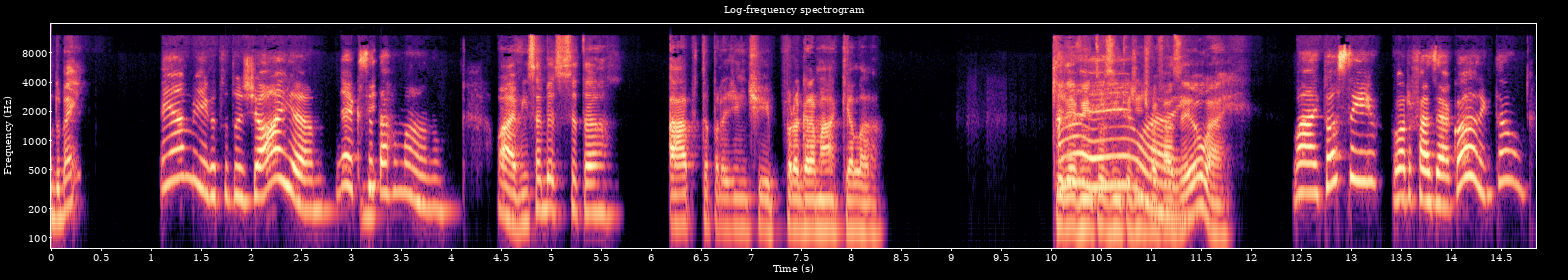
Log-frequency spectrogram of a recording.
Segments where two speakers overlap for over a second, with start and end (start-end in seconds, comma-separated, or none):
10.1-11.4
